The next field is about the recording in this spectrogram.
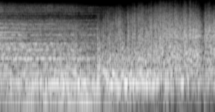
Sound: explosion

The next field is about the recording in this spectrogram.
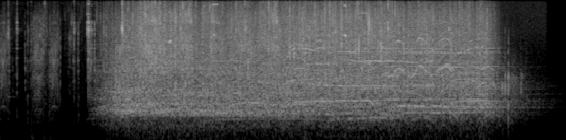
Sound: cheering

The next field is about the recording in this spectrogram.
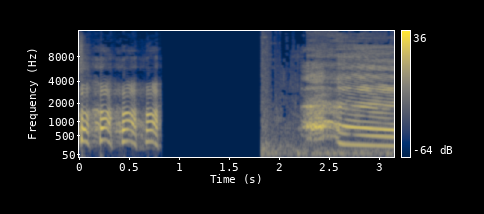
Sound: laughing

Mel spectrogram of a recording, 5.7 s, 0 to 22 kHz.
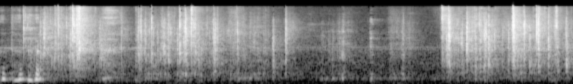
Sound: sound of snack 1

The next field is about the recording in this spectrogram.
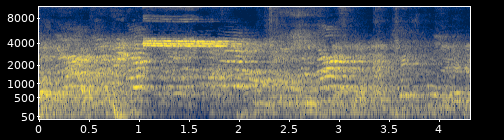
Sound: whistle blows

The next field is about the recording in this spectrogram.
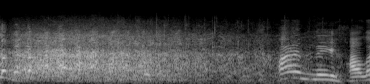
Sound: audience laughing

